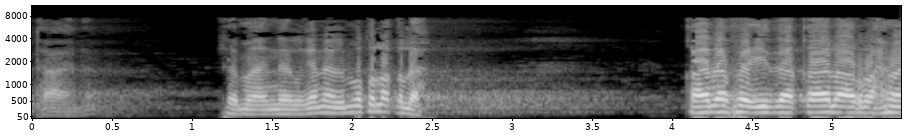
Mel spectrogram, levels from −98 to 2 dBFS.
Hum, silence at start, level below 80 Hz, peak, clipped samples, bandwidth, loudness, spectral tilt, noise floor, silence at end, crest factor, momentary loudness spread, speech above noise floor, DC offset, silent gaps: none; 0 s; -50 dBFS; -8 dBFS; under 0.1%; 8 kHz; -18 LUFS; -5.5 dB/octave; -55 dBFS; 0 s; 12 dB; 18 LU; 37 dB; under 0.1%; none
